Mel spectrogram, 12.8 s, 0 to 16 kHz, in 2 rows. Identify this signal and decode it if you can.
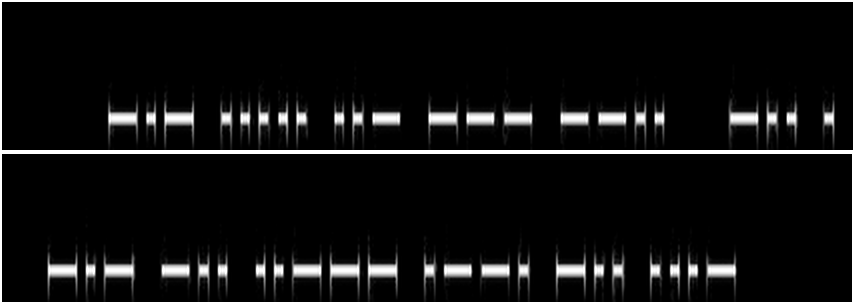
Morse code, heard as a keyed tone, about 17 wpm, 700 Hz. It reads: K5UOZ DE KD2PDV
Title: USA Callsign DE Callsign 17wpm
